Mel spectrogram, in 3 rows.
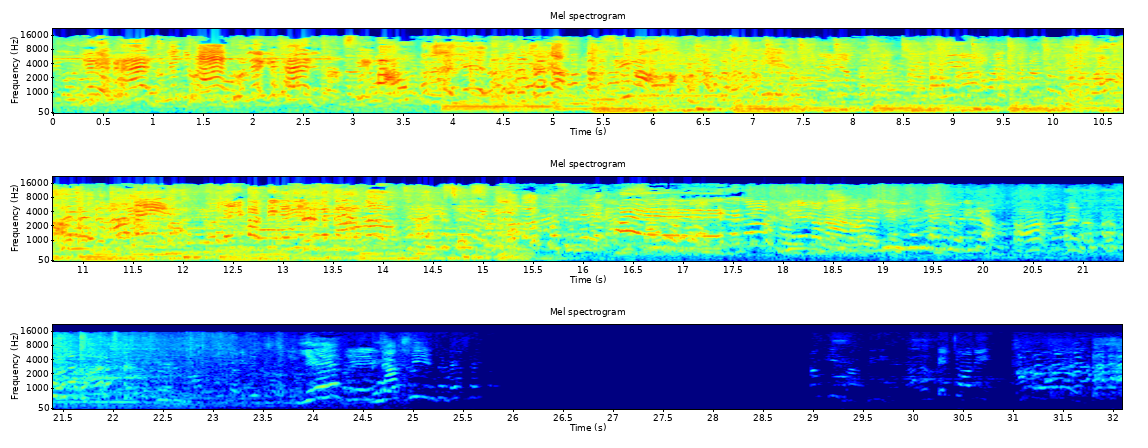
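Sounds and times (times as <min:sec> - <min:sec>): crowd chattering and laughing: 0:00.0 - 0:25.4
background music: 0:03.9 - 0:15.5.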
